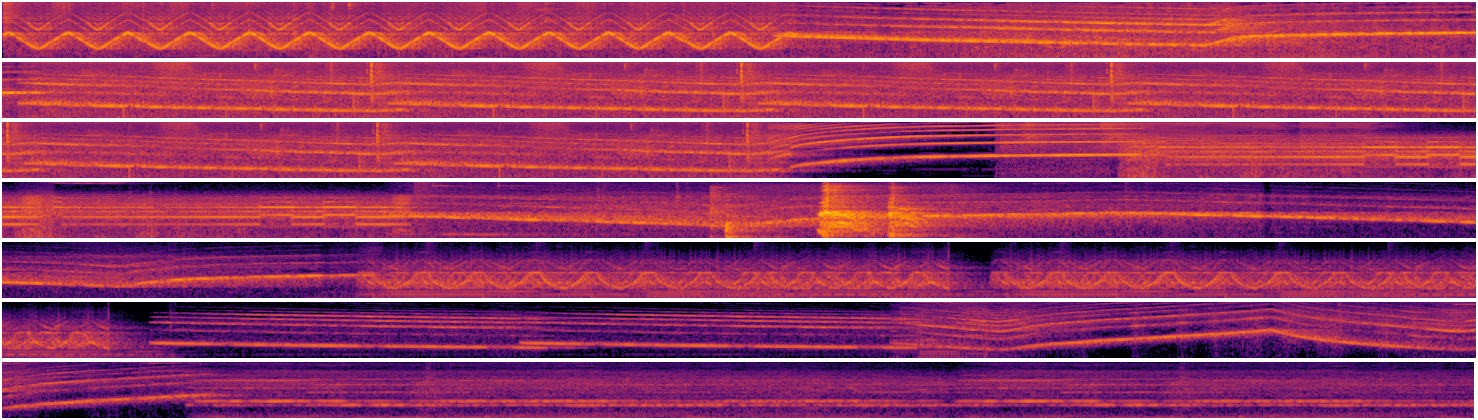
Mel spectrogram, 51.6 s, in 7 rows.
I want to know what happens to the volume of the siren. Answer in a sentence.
The loudness of the siren goes down.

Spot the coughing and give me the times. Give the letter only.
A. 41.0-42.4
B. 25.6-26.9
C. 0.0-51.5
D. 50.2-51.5
B.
